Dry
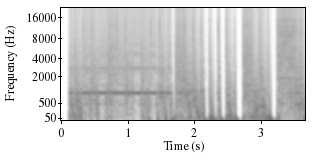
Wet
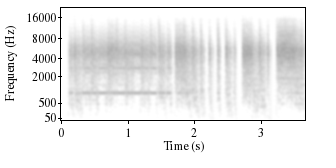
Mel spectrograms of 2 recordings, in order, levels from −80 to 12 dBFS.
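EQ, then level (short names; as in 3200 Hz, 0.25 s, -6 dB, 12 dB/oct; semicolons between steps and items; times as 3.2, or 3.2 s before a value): band-pass 5300 Hz, Q 2.3; 0.0 dB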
